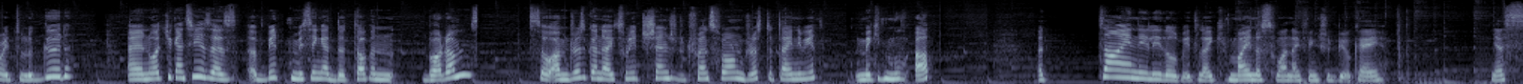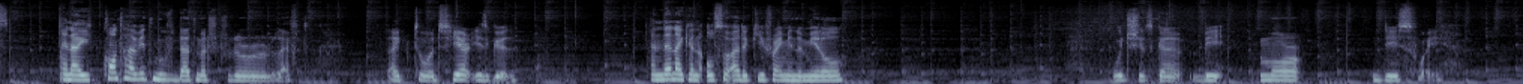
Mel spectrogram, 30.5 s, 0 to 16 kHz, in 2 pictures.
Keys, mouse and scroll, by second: 2.2-2.6 drag, 4.7 click, 6.6 click, 7.8-8.3 drag, 11.1 scroll down 1, 12.3 click, 13.0-13.9 typing, 14.0 Return, 16.4-19.7 drag, 21.6 click, 23.3 click, 26.9-30.4 drag.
